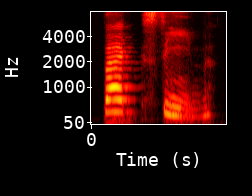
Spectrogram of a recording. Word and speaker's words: vaccine: In British accent, the stress is in the first syllable. Dalam aksen British, penekanannya ada di suku kata pertama, vaccine, vaccine. Sedangkan in American accent, the stress is on the second syllable. Sedangkan di aksen Amerika, stress atau penekanannya ada di suku kata kedua.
